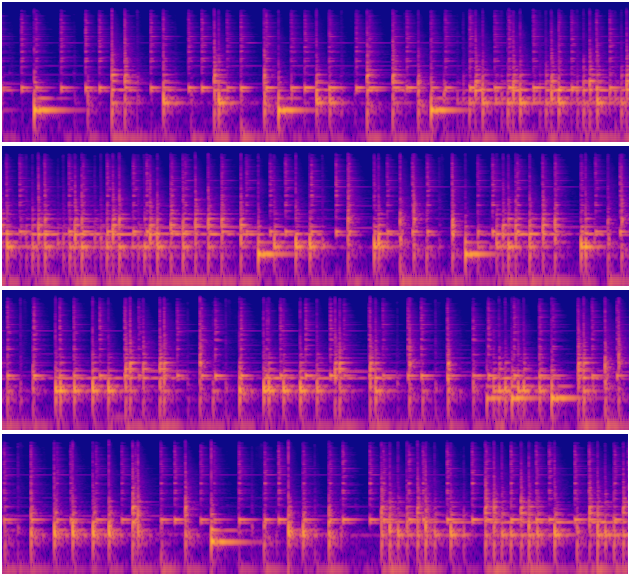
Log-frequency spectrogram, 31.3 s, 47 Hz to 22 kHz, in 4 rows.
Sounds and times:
Music: 0.0 - 31.3.

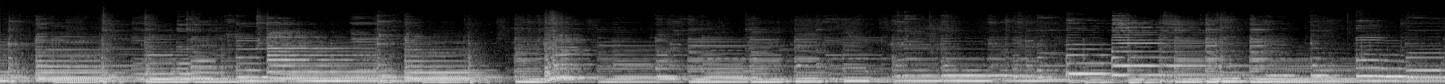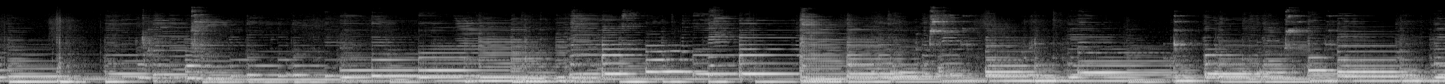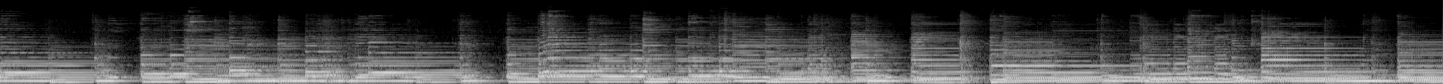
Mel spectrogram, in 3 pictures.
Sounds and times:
Blues: 0.0 - 43.3
Guitar: 0.0 - 43.3.

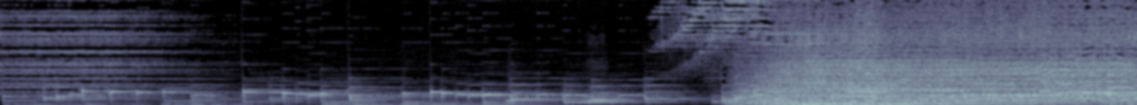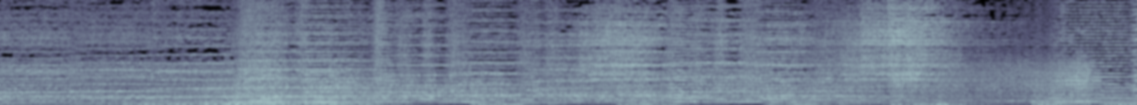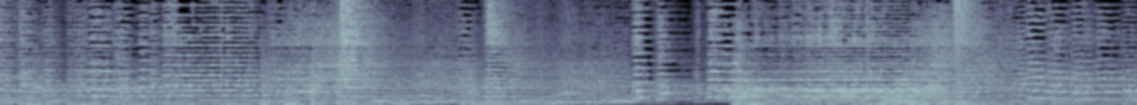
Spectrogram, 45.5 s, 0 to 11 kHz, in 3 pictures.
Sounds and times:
Theme music: 7.6 - 45.4.

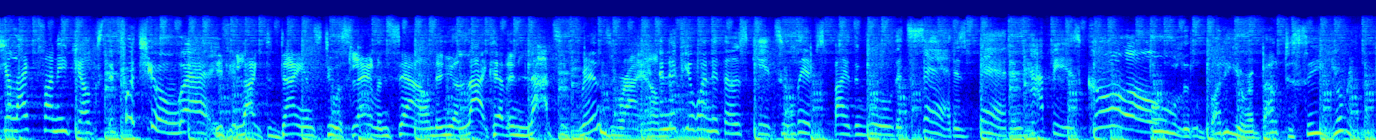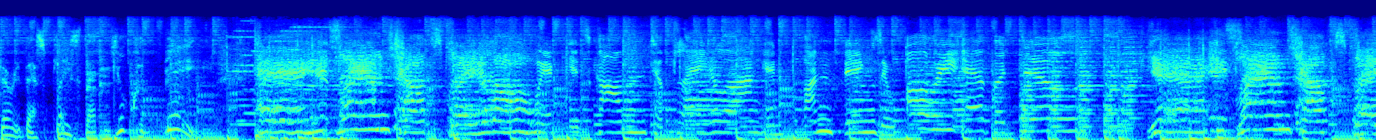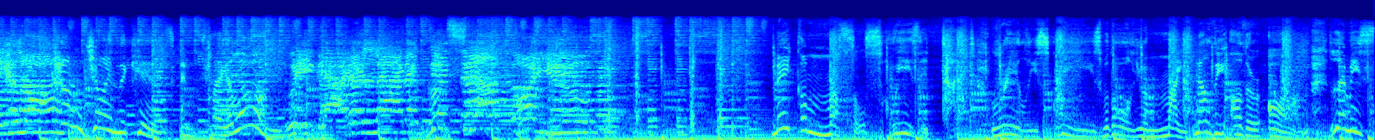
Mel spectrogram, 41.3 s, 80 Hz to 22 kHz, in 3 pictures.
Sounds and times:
Music: 0.0 - 41.2.

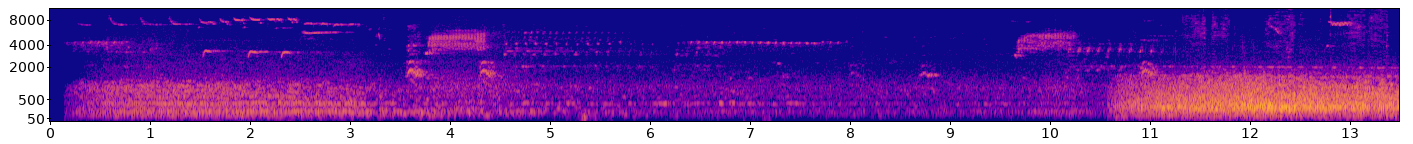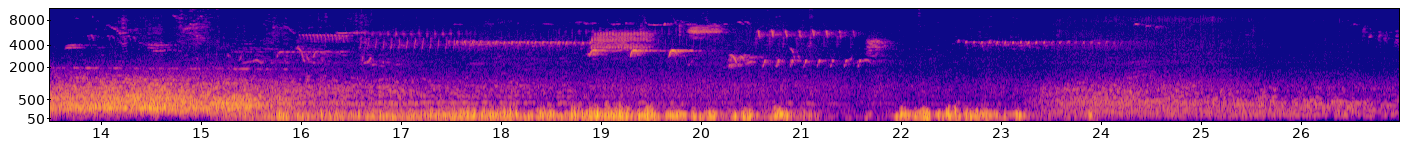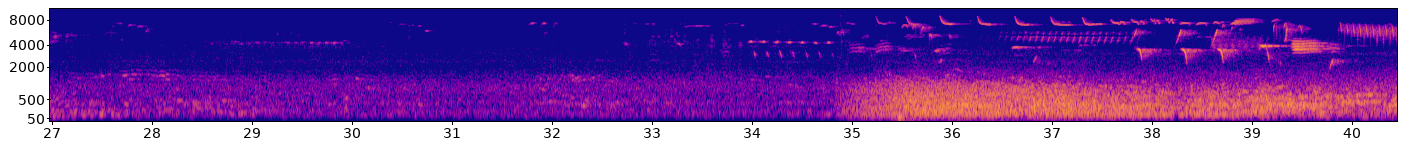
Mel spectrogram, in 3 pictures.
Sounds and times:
Bee, wasp, etc.: 0.2 - 40.4
Fly, housefly: 0.4 - 24.5.

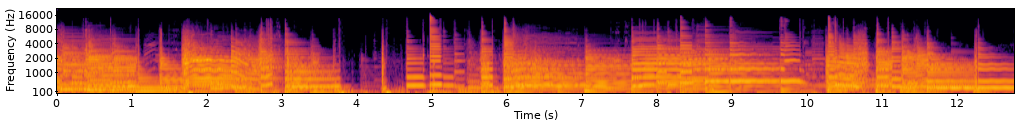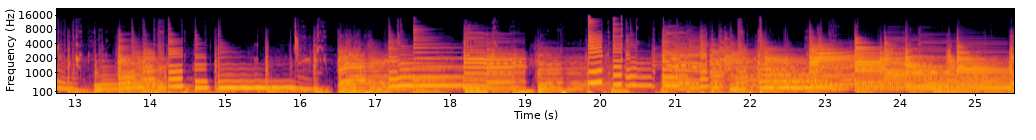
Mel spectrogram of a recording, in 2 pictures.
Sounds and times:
Music: 0.0 - 25.5.

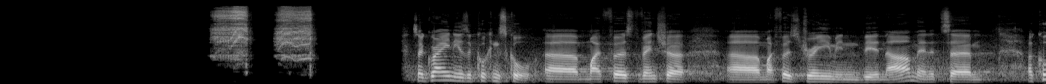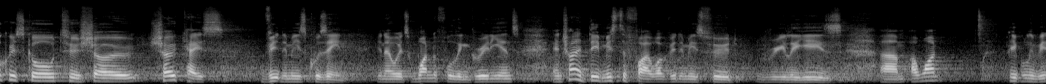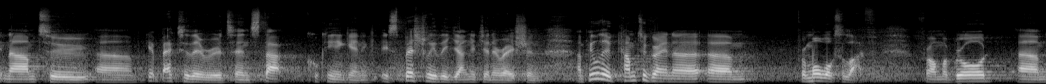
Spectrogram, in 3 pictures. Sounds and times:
Speech: 4.1 - 31.3.

